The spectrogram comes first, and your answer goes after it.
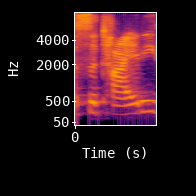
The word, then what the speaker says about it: satiety: The satiety gum, that is how you say it, by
